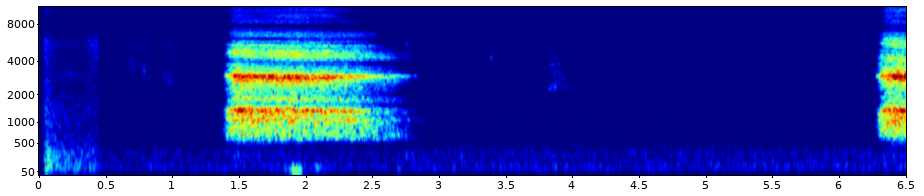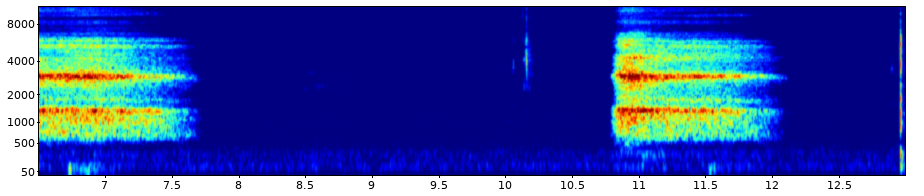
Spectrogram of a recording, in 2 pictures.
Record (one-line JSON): {"exhalation_length": "13.0 s", "exhalation_amplitude": 12811, "exhalation_signal_mean_std_ratio": 0.45, "survey_phase": "beta (2021-08-13 to 2022-03-07)", "age": "45-64", "gender": "Female", "wearing_mask": "No", "symptom_none": true, "smoker_status": "Never smoked", "respiratory_condition_asthma": false, "respiratory_condition_other": false, "recruitment_source": "REACT", "submission_delay": "2 days", "covid_test_result": "Negative", "covid_test_method": "RT-qPCR", "influenza_a_test_result": "Negative", "influenza_b_test_result": "Negative"}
